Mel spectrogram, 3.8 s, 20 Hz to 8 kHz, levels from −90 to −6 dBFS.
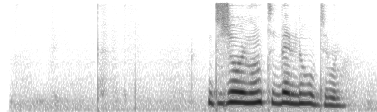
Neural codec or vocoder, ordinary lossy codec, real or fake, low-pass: codec, 16 kHz, 1 kbps, FunCodec, trained on LibriTTS, 50 frames a second; none; fake; 7.2 kHz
